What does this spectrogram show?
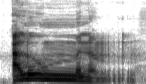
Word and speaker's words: aluminum: This person took issue with the spelling and pronunciation of aluminum, based entirely on the false claim that it was invented by an American.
